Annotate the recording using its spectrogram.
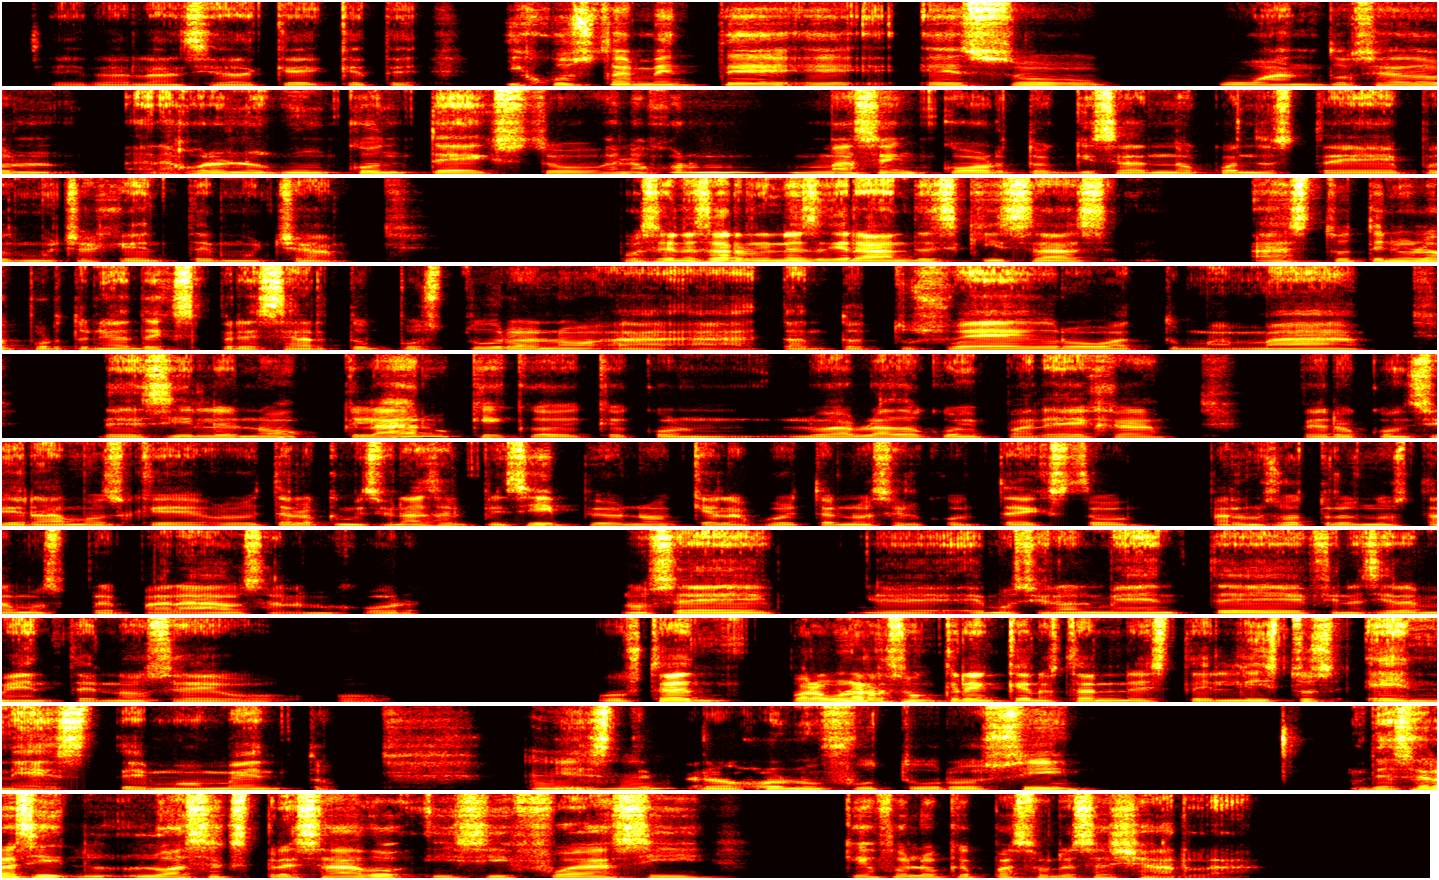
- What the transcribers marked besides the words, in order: other background noise
- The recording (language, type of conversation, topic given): Spanish, advice, ¿Cómo puedo manejar la presión de otras personas para tener hijos o justificar que no los quiero?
